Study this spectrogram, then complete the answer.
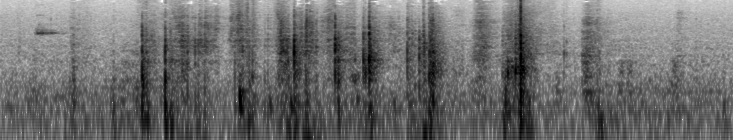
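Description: A glossy paper page rustles and crinkles.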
